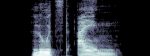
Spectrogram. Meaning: second-person singular preterite of einladen
- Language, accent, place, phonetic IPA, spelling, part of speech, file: German, Germany, Berlin, [ˌluːt͡st ˈaɪ̯n], ludst ein, verb, De-ludst ein.ogg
